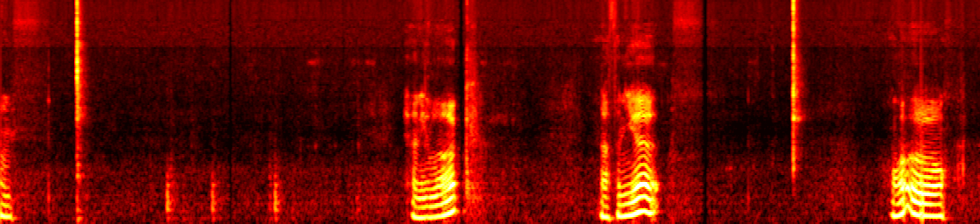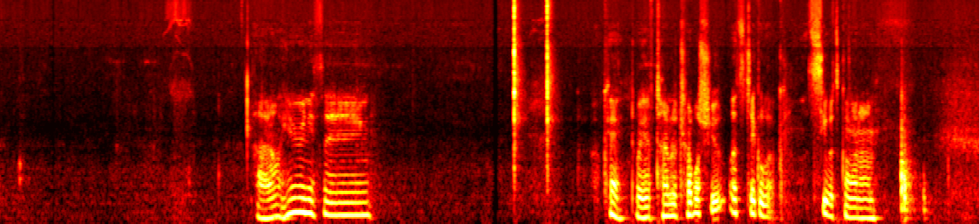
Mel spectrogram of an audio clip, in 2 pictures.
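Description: Small plastic parts click and tap.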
